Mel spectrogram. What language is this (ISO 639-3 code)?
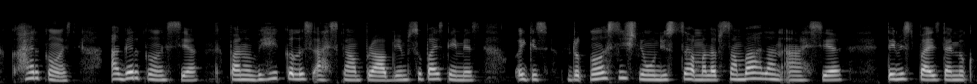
kas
